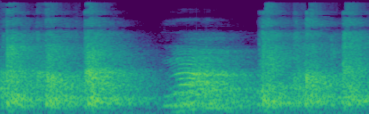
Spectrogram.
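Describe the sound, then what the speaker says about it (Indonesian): Classroom of students doing rhythmic tepuk semangat spirit clapping, quick bursts of claps and shouting voices with a short pause in the middle, close and lively. "Tepuk semangat"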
